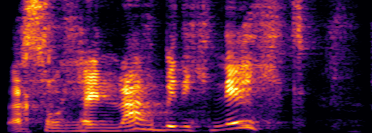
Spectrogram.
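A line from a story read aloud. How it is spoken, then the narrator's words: Dwarf shouting. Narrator (German): schrie der Zwerg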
